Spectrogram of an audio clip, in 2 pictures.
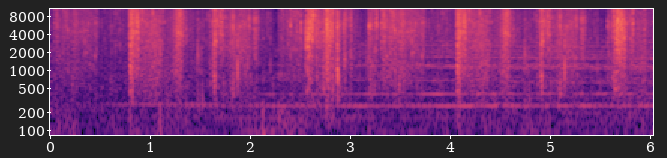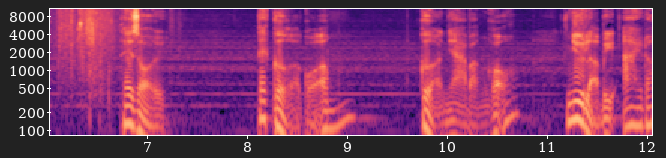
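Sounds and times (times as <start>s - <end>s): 
footsteps rustling over medicinal leaves drying at the edge of a porch: 0.0s - 7.4s
speech: 6.8s - 7.3s, 8.1s - 12.0s.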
